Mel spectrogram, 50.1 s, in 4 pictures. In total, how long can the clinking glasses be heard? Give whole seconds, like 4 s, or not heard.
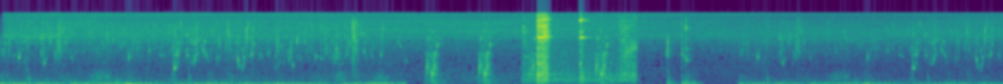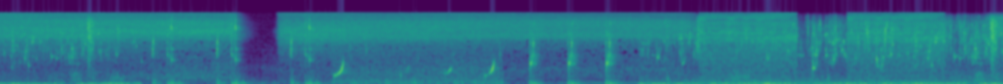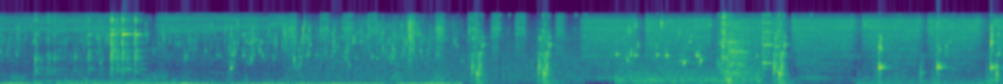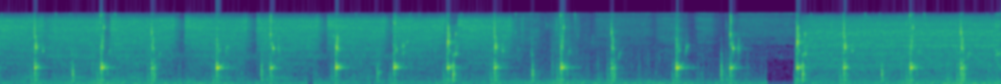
4 s.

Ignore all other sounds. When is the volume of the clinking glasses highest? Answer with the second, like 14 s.
7 s.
